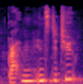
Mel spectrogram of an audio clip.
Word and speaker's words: Grattan Institute: the how do you say it Grattan Institute Grattan Institute the right pronunciation really good that's a good read actually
